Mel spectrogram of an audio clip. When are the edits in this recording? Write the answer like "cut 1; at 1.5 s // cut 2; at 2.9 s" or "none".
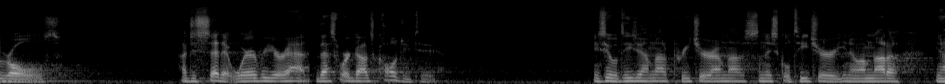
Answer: cut 1; at 3.1 s

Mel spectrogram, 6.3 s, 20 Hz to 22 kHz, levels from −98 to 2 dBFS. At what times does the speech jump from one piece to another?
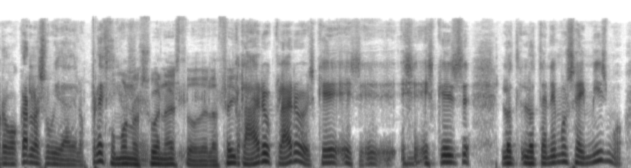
cut 1; at 2.4 s

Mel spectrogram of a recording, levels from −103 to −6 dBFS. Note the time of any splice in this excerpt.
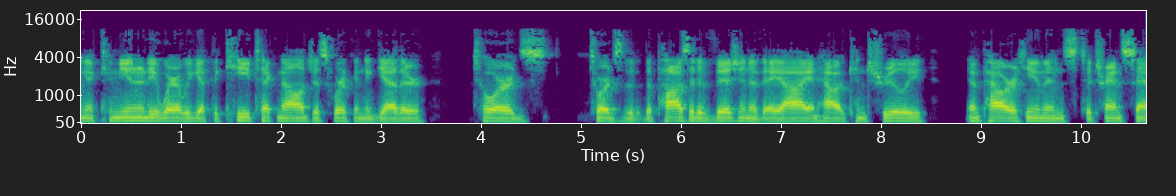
none

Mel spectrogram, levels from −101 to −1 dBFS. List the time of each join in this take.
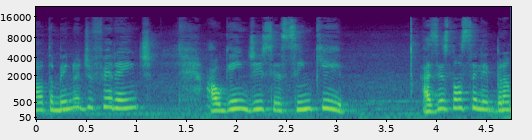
cut 1; at 3.8 s

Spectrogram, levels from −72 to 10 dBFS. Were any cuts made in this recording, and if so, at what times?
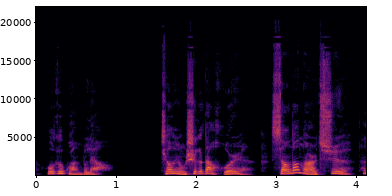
cut 1; at 2.8 s

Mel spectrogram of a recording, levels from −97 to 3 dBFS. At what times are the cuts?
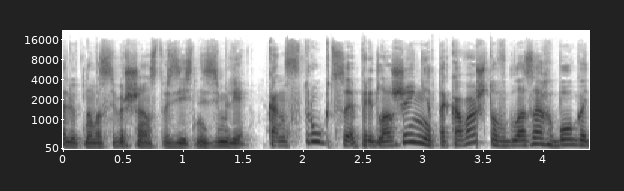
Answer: cut 1; at 1.7 s // cut 2; at 3.4 s

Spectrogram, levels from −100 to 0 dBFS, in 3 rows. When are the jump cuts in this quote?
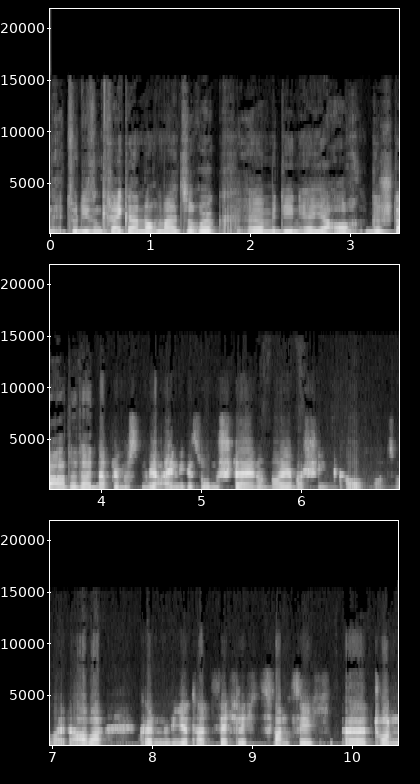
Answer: cut 1; at 3.9 s // cut 2; at 7.9 s

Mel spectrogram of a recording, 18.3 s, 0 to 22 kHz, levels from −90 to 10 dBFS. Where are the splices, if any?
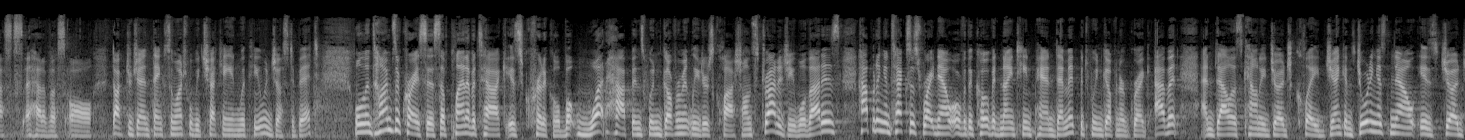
none

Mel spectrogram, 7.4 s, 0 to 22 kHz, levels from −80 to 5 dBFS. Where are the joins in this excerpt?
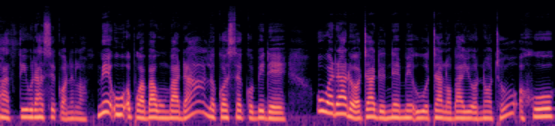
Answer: cut 1; at 1.2 s

